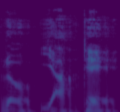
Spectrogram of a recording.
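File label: "royate", concatenated syllables; Affixing experiment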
